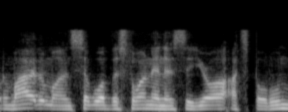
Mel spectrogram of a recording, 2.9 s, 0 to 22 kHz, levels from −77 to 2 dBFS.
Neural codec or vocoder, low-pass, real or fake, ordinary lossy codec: codec, 16 kHz, 0.5 kbps, X-Codec, HuBERT features, trained on balanced general audio; 7.2 kHz; fake; AAC, 48 kbps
